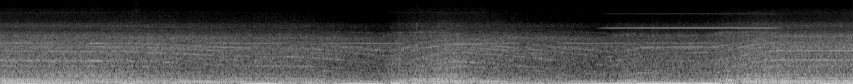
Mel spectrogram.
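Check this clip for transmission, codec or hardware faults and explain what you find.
Two kinds of fault are present: damaged data in the compressed stream, heard twice, and a feedback whistle in the later part of the clip.

Damaged data in a compressed stream appears from 4.14 to 4.18 s and again at 6.35 s. Bytes in the encoded file were lost or overwritten at those points, so the decoder misread the affected frames, lost sync and hunted for the next valid header. Each event is a short chirp or blip.

A feedback whistle runs from 5.94 to 7.87 s: a thin, steady tone at 5.6 kHz, sitting well below the main sound and wavering slightly in level. The likely cause is a loudspeaker-to-microphone loop held just at the edge of feedback, so one frequency keeps ringing without building up. What separates it from runaway howl is that it never grows louder, and unlike a fixed electrical tone it drifts a little in level. 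The second data fault at 6.35 s falls inside this stretch but is a separate, much briefer event.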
